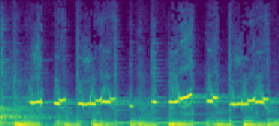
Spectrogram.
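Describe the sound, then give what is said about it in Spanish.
A person whistles a warbling melody imitating bird songs, with quick gliding notes over a steady rhythmic accompaniment of strummed instruments, the whistle clear and prominent throughout. “Los más diversos cantares el monte vienen llegando, yo los recojo en el vuelo y los repito silbando.”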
